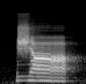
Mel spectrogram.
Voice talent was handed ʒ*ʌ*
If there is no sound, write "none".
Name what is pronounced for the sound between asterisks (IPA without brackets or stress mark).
ɑ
